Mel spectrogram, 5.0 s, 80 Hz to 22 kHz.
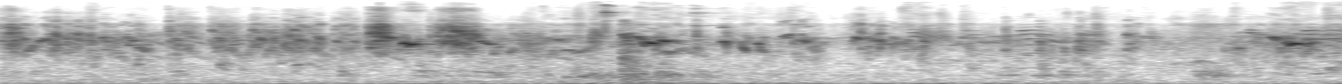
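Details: Several budgerigars enjoying treats in the sun on 27 February, giving dense high chirps and scratchy squawks that overlap continuously, with a few sharper peaks, over a low steady rumble.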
